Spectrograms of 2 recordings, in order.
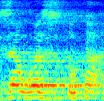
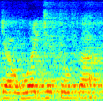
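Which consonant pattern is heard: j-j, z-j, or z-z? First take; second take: z-z; j-j. First: It has a z sound in both places. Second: It has a j sound in both places. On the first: "huruf jim digantinya oleh zai" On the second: "dengan jim keduanya"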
